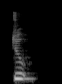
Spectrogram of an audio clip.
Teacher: As soon as you will touch hamza, your lips should be in a straight position, and your sound should cut off there and then.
